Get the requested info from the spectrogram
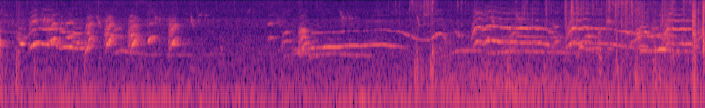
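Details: A dog outdoors giving high whining, whistle-like calls that slide and waver, some rising then falling, in short runs, over a low steady background rumble.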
